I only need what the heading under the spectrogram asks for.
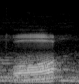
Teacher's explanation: जुबान की नोक तनाया उलिया की जड़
